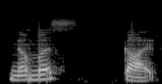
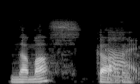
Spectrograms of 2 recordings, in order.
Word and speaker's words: Namaskar: It's like Namaskar. Mhm. Namaskar.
